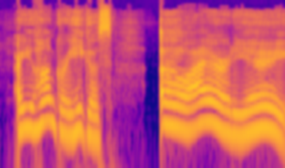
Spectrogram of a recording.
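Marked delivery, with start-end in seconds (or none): 1.6-2.9 put-on slurred speech, slower. Retelling a man's answer after he ate brownies, imitating slurred speech. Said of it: "And now he's slurring".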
